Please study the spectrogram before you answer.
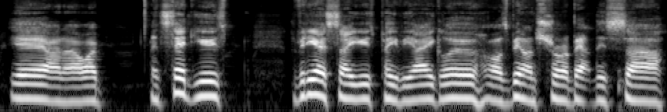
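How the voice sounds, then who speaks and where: A man's voice: mid-range voice, warm tone. An Australian man chatting casually in a vlog, rambling and self-deprecating as he talks in a blunt way. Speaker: vlogger restoring a vintage radio.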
